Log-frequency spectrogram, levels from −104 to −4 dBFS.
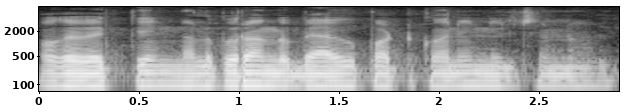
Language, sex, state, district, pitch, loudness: Telugu, male, Telangana, Mahabubabad, 95 Hz, -18 LUFS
